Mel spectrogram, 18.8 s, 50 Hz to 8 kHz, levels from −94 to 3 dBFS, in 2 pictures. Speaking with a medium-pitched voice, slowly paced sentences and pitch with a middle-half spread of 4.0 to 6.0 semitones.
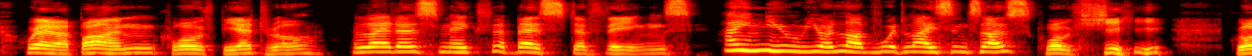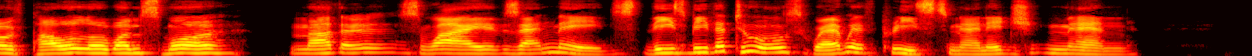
Yes: medium, 170 Hz; slow, 110 wpm; average, 4.7 semitones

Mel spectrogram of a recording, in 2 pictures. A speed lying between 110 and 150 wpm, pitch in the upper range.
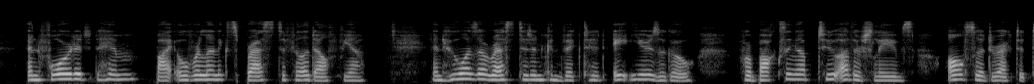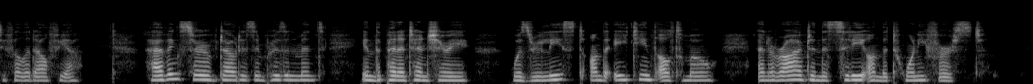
Yes: average, 140 wpm; high, 200 Hz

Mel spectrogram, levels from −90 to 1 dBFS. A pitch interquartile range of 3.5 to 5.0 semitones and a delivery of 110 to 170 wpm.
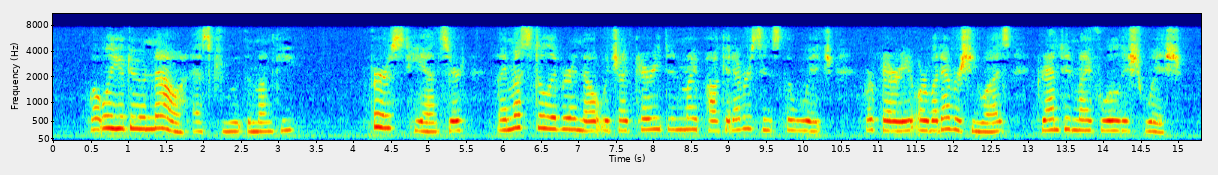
No: average, 2.8 semitones; average, 145 wpm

